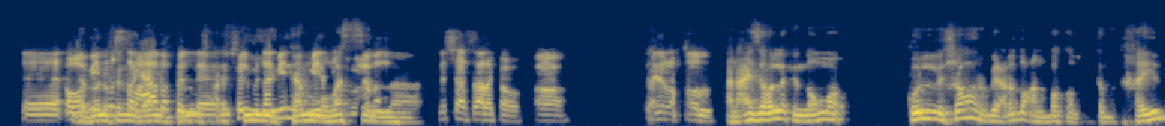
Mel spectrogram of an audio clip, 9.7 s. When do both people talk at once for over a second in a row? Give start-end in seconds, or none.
0.6-3.1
